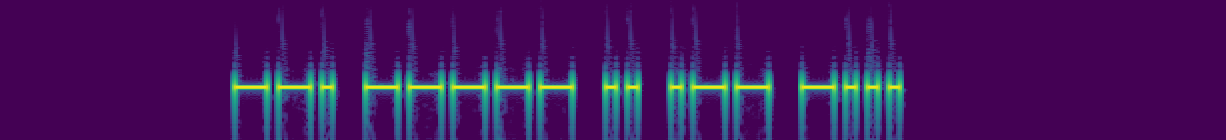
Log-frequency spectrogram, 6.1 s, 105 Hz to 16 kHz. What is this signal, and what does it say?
Morse code, heard as a keyed tone, about 22 wpm, 700 Hz. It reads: G0IWB
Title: DXCC-100 Call Signs - 5 Characters - Repeated 2x - 22wpm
